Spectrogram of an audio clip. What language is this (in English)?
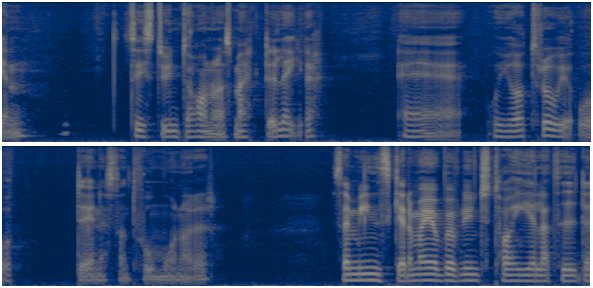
Swedish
